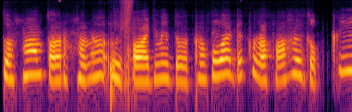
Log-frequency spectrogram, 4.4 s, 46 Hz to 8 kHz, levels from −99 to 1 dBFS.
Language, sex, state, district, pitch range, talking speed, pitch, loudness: Hindi, female, Madhya Pradesh, Dhar, 195-255 Hz, 165 wpm, 215 Hz, -17 LUFS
